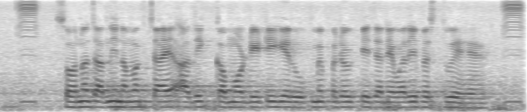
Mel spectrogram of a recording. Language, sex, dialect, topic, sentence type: Hindi, male, Hindustani Malvi Khadi Boli, banking, statement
